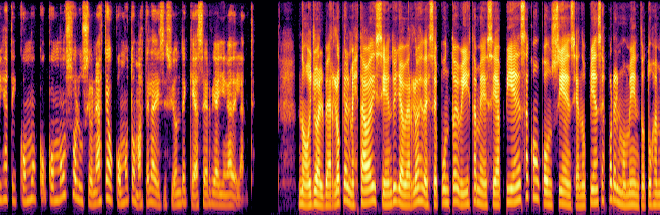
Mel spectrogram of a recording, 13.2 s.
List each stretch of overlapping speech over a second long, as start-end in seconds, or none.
none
